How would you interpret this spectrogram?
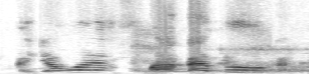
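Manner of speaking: high, squeaky mock of her own refusal; mock whiny refusal. Telling friend how she snubbed Paddy's burger, high mock whine. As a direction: send up her own huffy no in a piping voice.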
